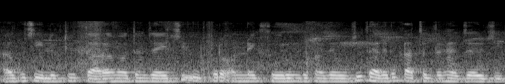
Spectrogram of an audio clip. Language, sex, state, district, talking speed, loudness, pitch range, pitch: Odia, male, Odisha, Nuapada, 200 wpm, -14 LUFS, 140-150 Hz, 145 Hz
